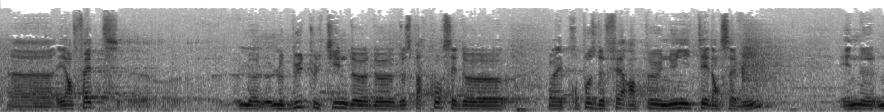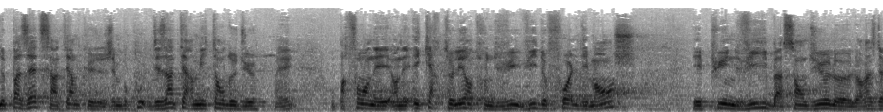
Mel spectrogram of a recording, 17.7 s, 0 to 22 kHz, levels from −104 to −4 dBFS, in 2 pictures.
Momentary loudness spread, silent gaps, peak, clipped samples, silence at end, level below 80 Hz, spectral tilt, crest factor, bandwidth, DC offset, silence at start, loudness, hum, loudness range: 13 LU; none; -2 dBFS; under 0.1%; 0 s; -48 dBFS; -4.5 dB/octave; 14 dB; 15 kHz; under 0.1%; 0 s; -15 LUFS; none; 2 LU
